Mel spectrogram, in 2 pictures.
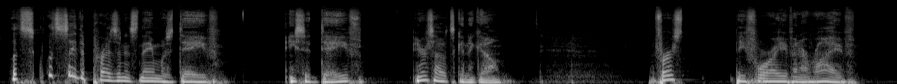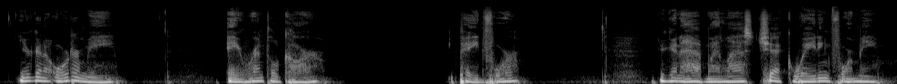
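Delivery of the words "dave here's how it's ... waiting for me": imitated very calm, unangry speech, lower. Retelling the guy's words to the company president: imitating a very calm manner. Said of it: "He said it in a very calm manner".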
